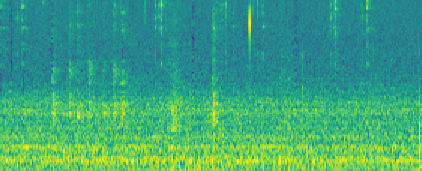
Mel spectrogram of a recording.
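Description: Faint, scattered clicks of a computer mouse, with one sharper tick about three seconds in, over a low steady hiss.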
